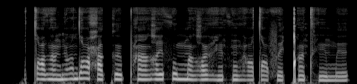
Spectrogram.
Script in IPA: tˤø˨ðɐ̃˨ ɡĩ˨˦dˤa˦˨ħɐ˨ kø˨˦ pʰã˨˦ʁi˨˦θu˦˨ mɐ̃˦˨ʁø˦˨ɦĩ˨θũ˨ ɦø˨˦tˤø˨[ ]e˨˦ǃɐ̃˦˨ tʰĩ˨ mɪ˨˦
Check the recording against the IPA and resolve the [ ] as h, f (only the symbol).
f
